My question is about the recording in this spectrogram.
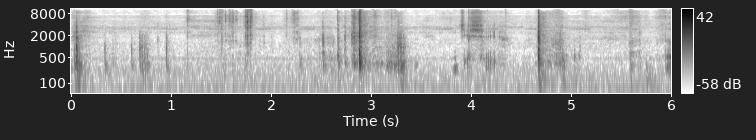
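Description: Handling noises in a car's front compartment: scattered light clicks and knocks of plastic parts being moved, the sharpest about three seconds in and again near five seconds, with a faint murmured voice between them.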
